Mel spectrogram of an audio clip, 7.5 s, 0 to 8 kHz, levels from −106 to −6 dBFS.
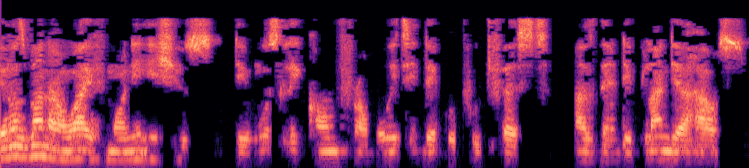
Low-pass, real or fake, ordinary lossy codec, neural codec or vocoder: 7.2 kHz; real; MP3, 24 kbps; none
